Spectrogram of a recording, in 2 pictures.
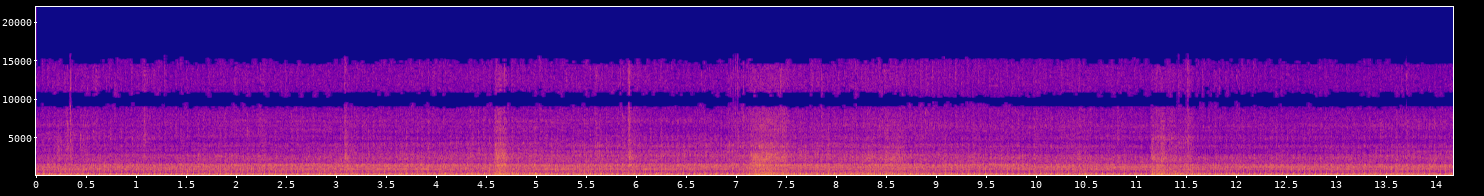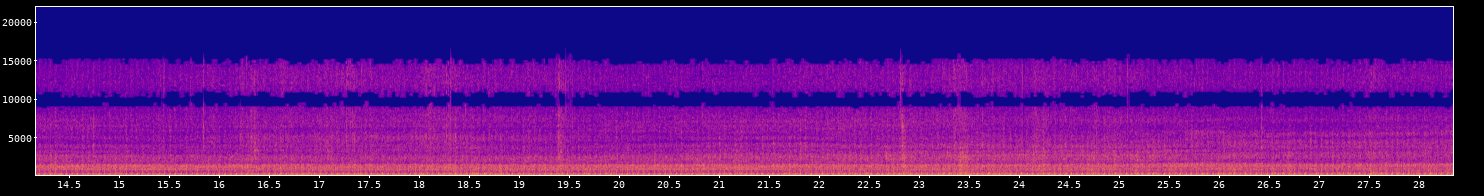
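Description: Engine of a Gravely walk-behind tractor from around 1970 running steadily under load, driving a brush hog whose two stacked blades spin fast as it cuts brush. A few sharp knocks stand out over the drone.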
